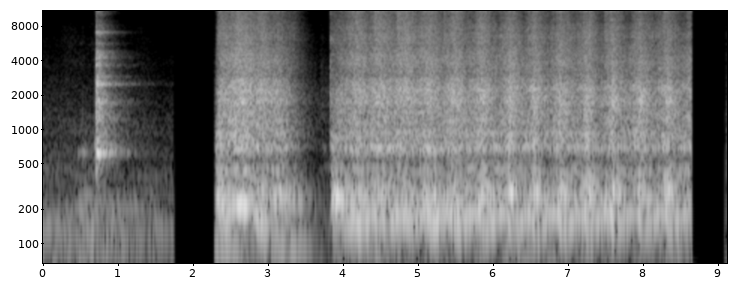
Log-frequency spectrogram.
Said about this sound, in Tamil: இதை போட்டு நம்ம மிக்ஸி ஜாரில் இப்போது இதை நல்லா ஃபைனாக அரைச்சிக்க போகிறோம்.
